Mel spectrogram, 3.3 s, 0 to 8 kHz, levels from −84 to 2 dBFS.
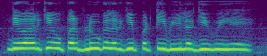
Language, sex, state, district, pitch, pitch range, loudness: Hindi, female, Madhya Pradesh, Bhopal, 270 Hz, 250-285 Hz, -12 LUFS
